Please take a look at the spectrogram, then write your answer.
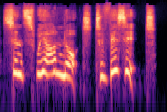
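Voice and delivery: high, resentful mother's voice. A narrator's reading. Mother sulking that the family cannot visit, high and resentful. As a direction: sulk it out in a high complaining pitch. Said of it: "said her mother resentfully".

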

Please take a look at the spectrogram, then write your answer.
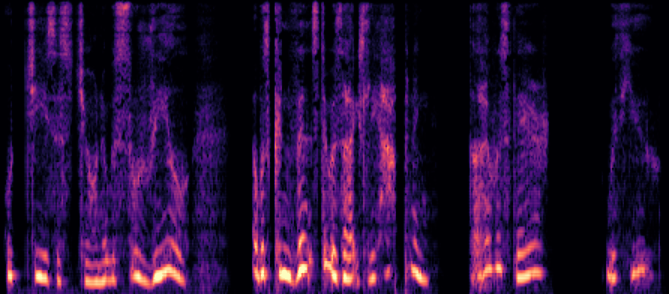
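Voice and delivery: high-pitched, distressed insistence; shaken. A narrator's reading. Wife tells husband the nightmare felt real, shaken. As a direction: pour it out, still caught in the dream.

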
